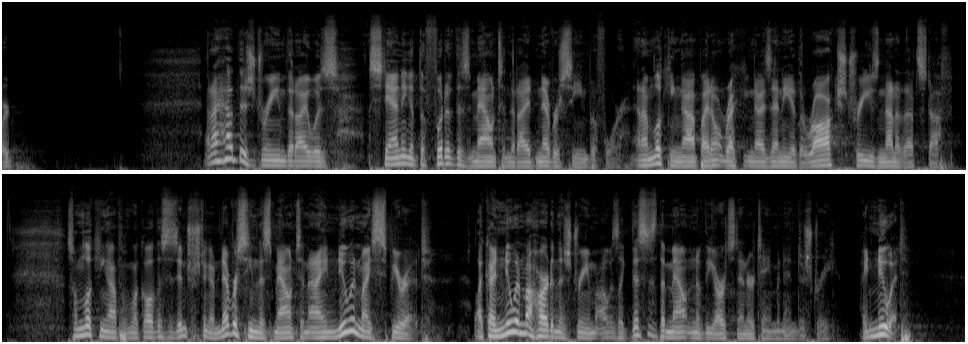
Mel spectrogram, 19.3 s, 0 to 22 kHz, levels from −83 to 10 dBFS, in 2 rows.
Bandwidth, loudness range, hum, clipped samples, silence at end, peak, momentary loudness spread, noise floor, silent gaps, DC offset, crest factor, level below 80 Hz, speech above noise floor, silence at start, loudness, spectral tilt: 16 kHz; 6 LU; none; under 0.1%; 0.45 s; -6 dBFS; 15 LU; -73 dBFS; none; under 0.1%; 22 dB; -50 dBFS; 46 dB; 0 s; -28 LUFS; -5 dB/octave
